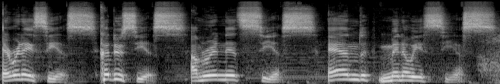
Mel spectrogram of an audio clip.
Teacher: It's with the S sound, an unvoiced alveolar fricative consonant.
